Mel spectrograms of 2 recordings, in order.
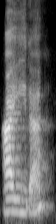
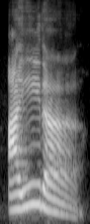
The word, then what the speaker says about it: Adia: No, I just want to let you know it's pronounced Aida. Aida.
